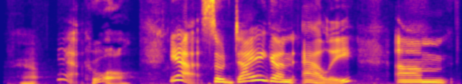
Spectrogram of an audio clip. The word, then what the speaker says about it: Diagon Alley: yeah cool yeah so diagon alley um if you say it uh fast or with the emphasis on the other syllable it sounds like diagonally oh of course of course yes diagon alley diagonally which is appropriate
